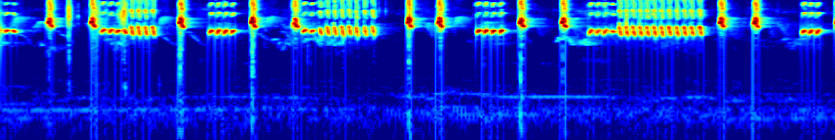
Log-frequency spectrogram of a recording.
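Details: A kolibri ninja, or olive-backed sunbird, sings long rapid trills of thin, high chirps, eight to twelve notes each. These are interspersed with loud piercing clicks in a dense, shrill shooting-style song.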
